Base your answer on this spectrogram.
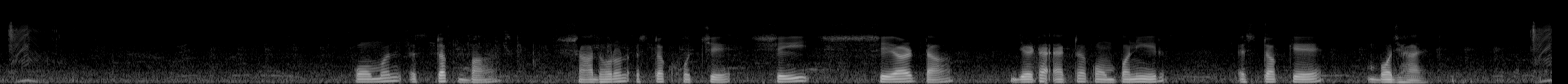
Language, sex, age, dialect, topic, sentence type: Bengali, male, 18-24, Standard Colloquial, banking, statement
